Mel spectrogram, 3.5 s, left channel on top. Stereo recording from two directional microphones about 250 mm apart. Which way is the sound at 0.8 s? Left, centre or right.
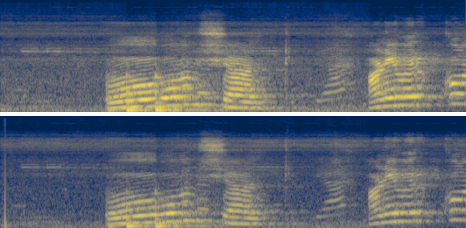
Right.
